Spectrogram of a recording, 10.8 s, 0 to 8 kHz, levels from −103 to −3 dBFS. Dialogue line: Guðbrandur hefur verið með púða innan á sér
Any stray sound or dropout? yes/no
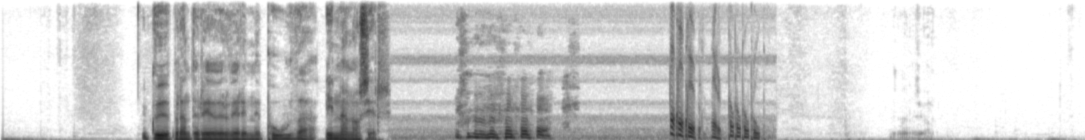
yes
